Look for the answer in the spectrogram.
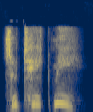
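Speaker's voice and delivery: high, urgent plea; desperate offer, pitched well up; pleading. A narrator's reading. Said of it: "she pleaded".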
